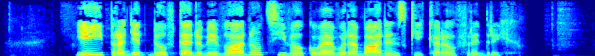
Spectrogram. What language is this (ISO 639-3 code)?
ces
